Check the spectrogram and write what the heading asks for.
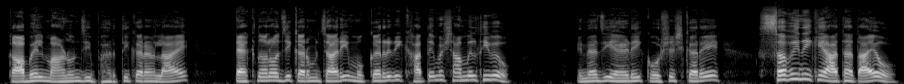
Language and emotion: Sindhi, happy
